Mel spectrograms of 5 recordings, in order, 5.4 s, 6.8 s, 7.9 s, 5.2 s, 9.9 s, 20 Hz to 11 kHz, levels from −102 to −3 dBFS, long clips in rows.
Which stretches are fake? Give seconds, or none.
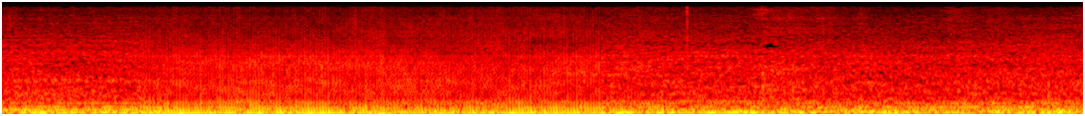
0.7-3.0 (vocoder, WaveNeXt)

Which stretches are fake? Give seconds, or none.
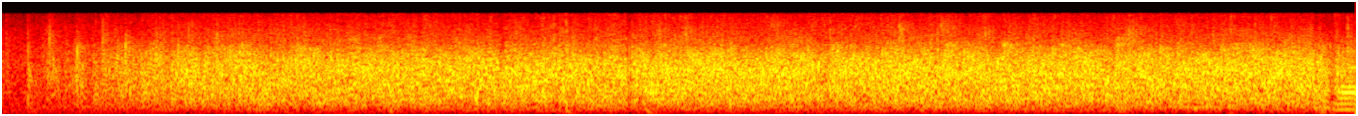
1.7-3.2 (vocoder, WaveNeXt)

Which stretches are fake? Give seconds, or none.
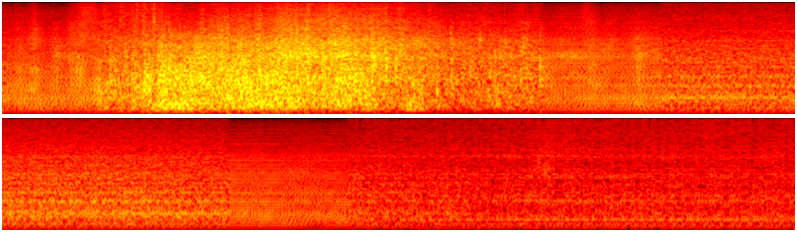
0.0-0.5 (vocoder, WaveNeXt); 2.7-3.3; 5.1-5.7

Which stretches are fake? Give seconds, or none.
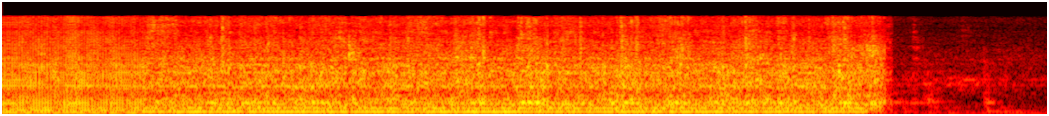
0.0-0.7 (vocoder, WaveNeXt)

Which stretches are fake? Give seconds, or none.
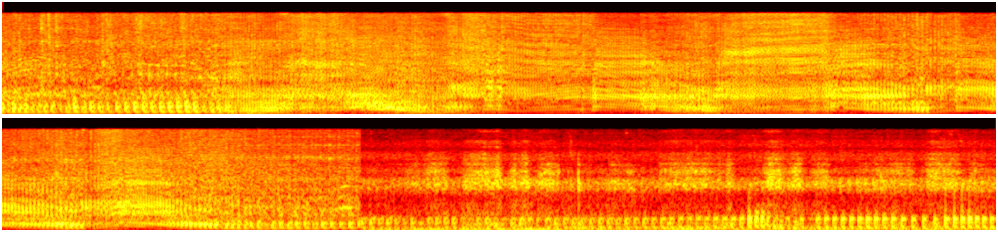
1.1-2.4 (vocoder, WaveNeXt); 3.2-4.2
